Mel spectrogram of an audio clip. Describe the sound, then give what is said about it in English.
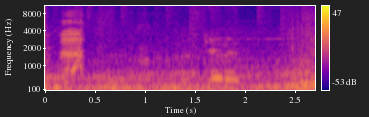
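A pace car's engine roars steadily at speed from inside the vehicle, carrying three-time Indianapolis 500 winner Johnny Rutherford and a 7'1" NBA star to lead the field to the green flag; a loud continuous low rumble with wind and road noise, and muffled voices briefly rise over it. “Then the 7'1" NBA star squeezed into the pace car along with three-time Indianapolis 500 winner Johnny Rutherford to lead the field to the green flag.”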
